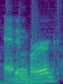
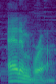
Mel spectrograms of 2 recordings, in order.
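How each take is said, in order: First: The ending sounds like burg, as in Pittsburgh. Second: The ending sounds like bruh. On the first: The speaker calls it wrong. "because they're thinking Pittsburgh" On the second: The speaker calls it right. "as in bruh"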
